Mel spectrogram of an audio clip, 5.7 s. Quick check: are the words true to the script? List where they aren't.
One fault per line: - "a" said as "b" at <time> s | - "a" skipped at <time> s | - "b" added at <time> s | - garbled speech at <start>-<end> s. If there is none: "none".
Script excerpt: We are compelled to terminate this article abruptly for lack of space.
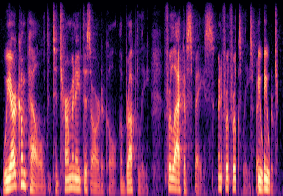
- garbled speech at 4.3-5.6 s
